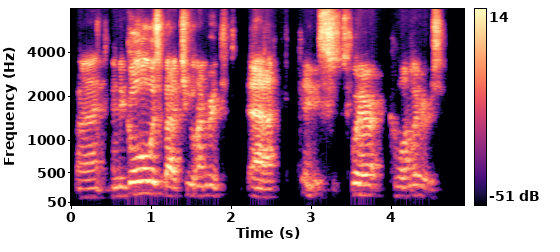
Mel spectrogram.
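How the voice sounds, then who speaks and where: A man with a Scottish accent at a moderate pace and a fairly high pitch. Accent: Scottish, still noticeable. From Scotland. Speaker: physical oceanographer, professor. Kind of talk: lecture. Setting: lecture hall with audience and Zoom. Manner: halting, many fillers and repeats.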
